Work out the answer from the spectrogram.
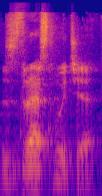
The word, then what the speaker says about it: здравствуйте: It's здравствуйте.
